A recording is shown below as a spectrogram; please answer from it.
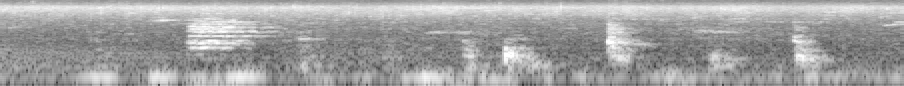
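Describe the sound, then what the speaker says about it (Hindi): Soft sizzling of onions and tomatoes sautéing in a pan, with a few light stirring scrapes and clinks scattered through. "अब हम इसको सौते करेंगे"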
